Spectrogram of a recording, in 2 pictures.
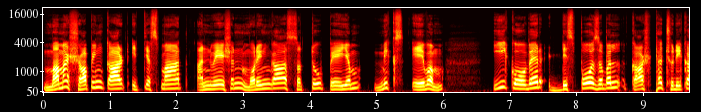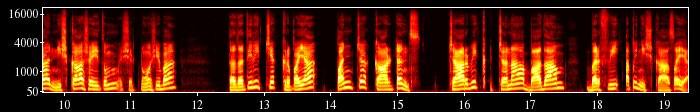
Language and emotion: Sanskrit, neutral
